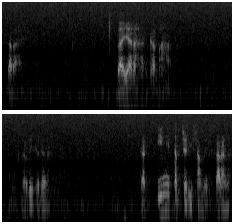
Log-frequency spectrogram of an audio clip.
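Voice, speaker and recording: Lively Javanese-accented male preacher. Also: low-pitched. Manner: animated storytelling, acting out quoted voices. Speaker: evangelist preacher. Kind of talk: sermon with personal stories. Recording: dull recording in a reverberant hall, faint noise.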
